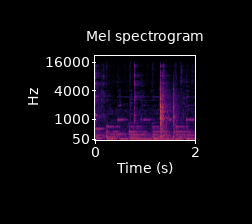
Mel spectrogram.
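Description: Background music with two sharp clinks, one at the start and a louder one a little past halfway: a spoon knocking against a glass mixing bowl as crushed ginger is scraped into it.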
